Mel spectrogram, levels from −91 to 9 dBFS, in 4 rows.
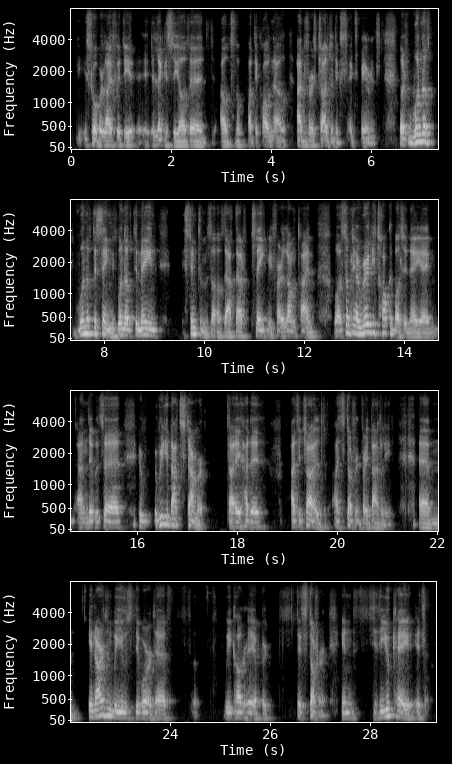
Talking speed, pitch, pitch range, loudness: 165 wpm, 110 Hz, 90-150 Hz, -23 LUFS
